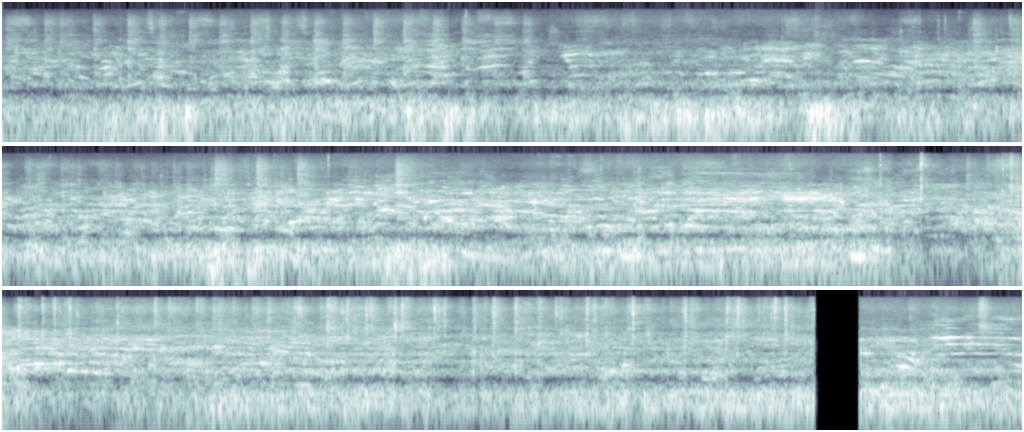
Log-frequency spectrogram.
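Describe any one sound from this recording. Men shout across an open playing field.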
